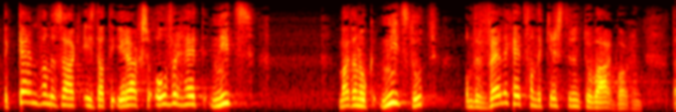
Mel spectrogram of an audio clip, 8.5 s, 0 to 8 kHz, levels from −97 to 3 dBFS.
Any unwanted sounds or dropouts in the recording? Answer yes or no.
no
